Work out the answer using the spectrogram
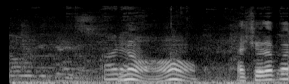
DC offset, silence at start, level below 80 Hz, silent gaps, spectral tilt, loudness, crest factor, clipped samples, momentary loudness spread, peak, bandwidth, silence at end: under 0.1%; 0.1 s; -32 dBFS; none; -6.5 dB/octave; -23 LUFS; 16 dB; under 0.1%; 12 LU; -6 dBFS; 16.5 kHz; 0 s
